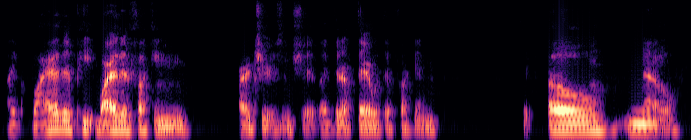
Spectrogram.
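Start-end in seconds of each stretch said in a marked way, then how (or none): none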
